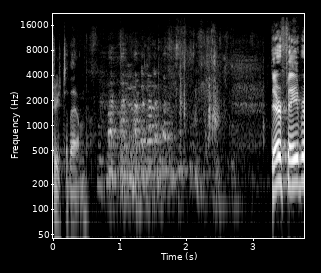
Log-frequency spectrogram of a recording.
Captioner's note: audience laughing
